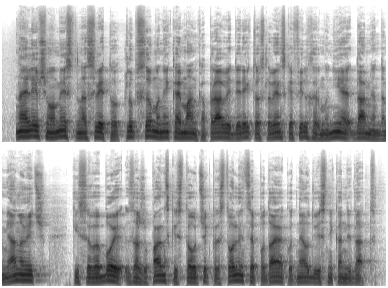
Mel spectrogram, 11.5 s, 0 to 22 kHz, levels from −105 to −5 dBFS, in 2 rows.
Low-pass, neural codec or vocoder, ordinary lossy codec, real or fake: 19.8 kHz; none; none; real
